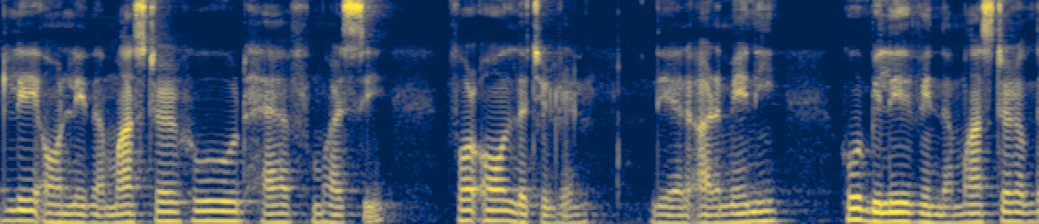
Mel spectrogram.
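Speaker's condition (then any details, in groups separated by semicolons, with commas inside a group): No condition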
